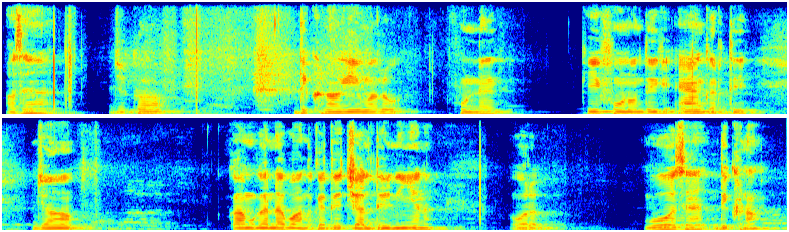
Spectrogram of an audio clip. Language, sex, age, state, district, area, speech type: Dogri, male, 18-30, Jammu and Kashmir, Udhampur, rural, spontaneous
